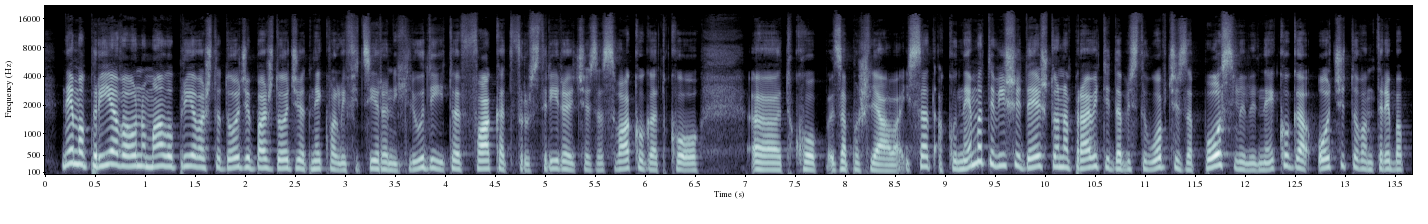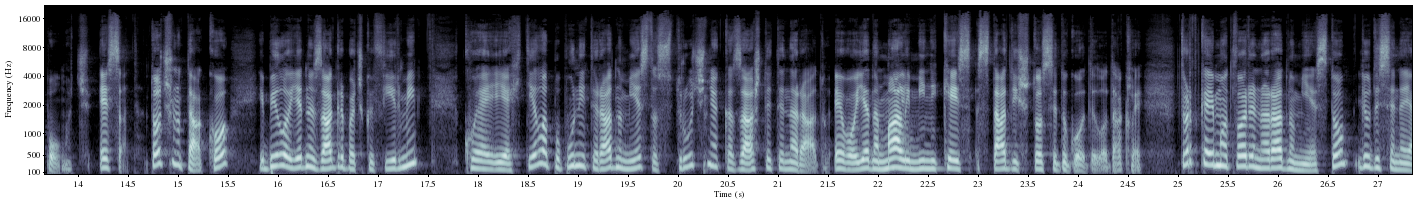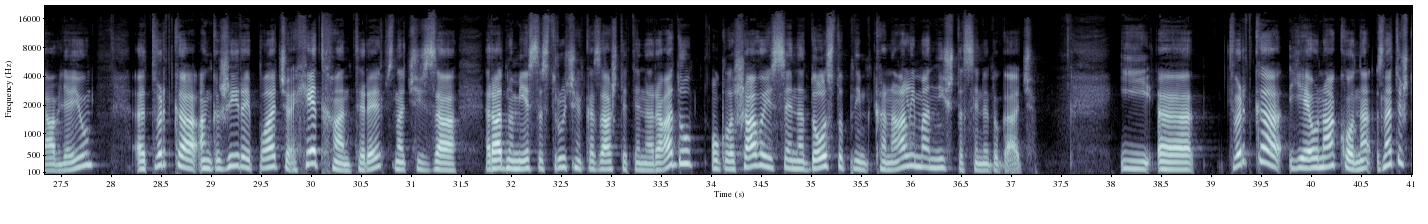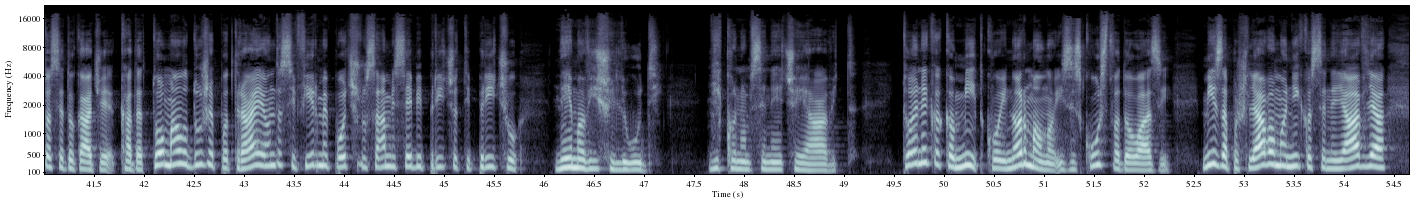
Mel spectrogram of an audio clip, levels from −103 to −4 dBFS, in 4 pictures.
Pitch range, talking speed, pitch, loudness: 175-235 Hz, 160 wpm, 195 Hz, -24 LUFS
